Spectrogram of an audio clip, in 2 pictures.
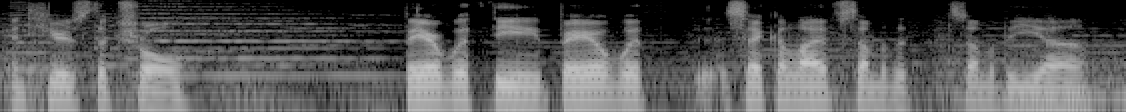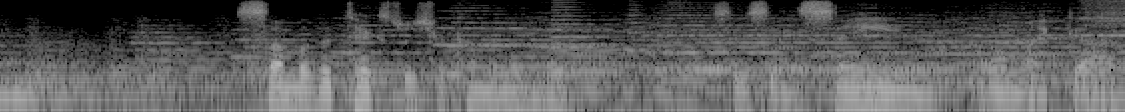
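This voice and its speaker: A man with a hoarse voice giving casual, excitable live-stream commentary, rambling and gushing with amazement. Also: mid-range voice, measured pace, pauses often. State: hoarse from talking all day. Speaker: live streamer, virtual world tour guide. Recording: dull lo-fi stream audio with music underneath. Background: music playing.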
